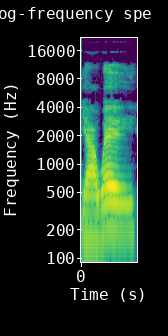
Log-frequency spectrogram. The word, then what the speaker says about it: Yahweh: Some pronounce it Yahweh. Others, like I have for many years, pronounce it Yahuah or Yahuah.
